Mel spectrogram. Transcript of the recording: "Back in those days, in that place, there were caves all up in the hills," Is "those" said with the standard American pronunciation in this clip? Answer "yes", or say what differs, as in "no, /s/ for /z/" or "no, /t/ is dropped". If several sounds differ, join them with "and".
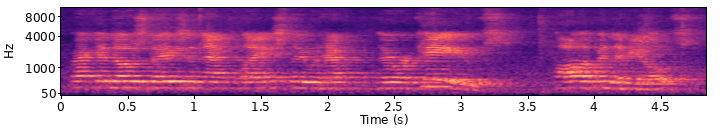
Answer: yes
